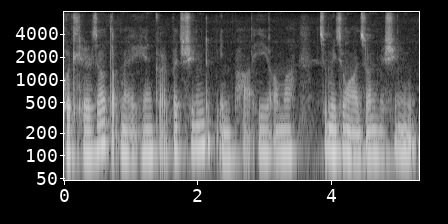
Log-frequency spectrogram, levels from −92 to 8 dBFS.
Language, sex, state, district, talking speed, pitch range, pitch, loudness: Mizo, male, Mizoram, Aizawl, 180 wpm, 110-120 Hz, 110 Hz, -21 LUFS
